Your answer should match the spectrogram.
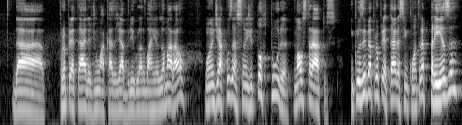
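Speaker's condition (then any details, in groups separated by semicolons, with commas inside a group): No condition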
